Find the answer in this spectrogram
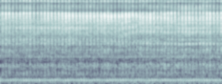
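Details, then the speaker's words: EPAT shockwave therapy delivered to the heel of a patient with insertional calcific Achilles tendinosis: fast, steady mechanical tapping with a buzzing drone from the device until it is switched off at treatment completion. "okay turn it off so notice that we've completed the shock wave"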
